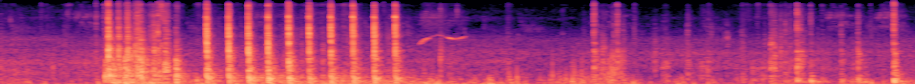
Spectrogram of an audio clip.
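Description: Metal tools click and clank against an engine.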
